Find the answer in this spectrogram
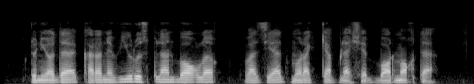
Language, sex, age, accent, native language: Uzbek, male, under 19, Qashqadaryo, Uzbek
